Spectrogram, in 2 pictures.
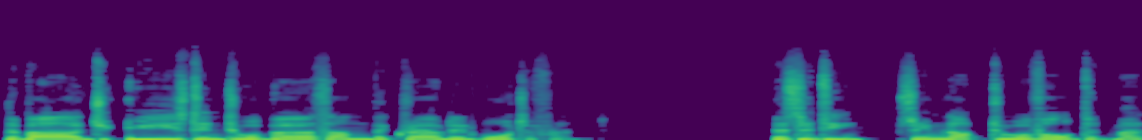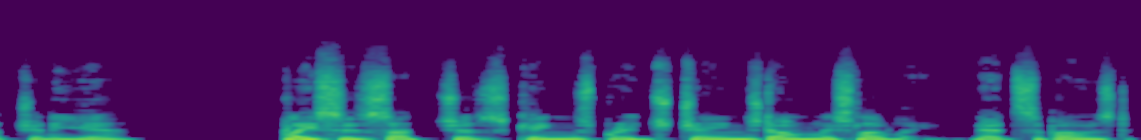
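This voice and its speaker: A man narrating a historical novel as an audiobook, with a measured, formal storytelling delivery. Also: mid-range voice, expressive, dry recording, studio quality.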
